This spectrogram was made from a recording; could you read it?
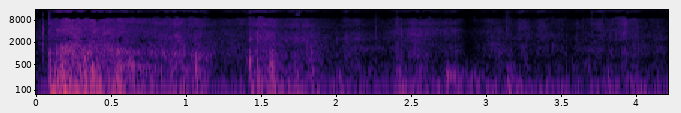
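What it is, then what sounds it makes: Faux leather trousers scratched and rubbed. Fingertips and long nails rub, scratch and crinkle black faux leather trouser fabric held up close. A dense, soft rustling and scraping comes through, with a louder crinkly burst at the start and a few sharper scratches later, fading to quieter rubbing.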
